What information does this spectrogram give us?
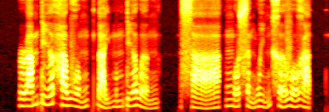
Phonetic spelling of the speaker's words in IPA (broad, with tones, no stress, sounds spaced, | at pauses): ɹ a˧˥ m ɗ i˧˥ ə̯ h a˧ w ɣ o˨˩ ŋ ə˦˥ k̚ ɗ a˨˩˨ j m ə˧ m ɗ i˧˥ ə̯ w əː˨˩˨ ŋ | s aː˨˩˨ | ŋ o˨˩˦ s ə˨˩˨ ŋ w i˨˩˦ ŋ x əː˨˩˦ v o˨˩˦ ɣ a˨˩ t̚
